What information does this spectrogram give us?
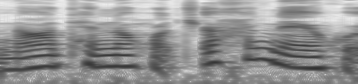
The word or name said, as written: naatinixwe ch'ixineewh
